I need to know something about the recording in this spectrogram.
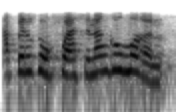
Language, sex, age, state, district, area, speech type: Bodo, female, 18-30, Assam, Udalguri, rural, conversation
